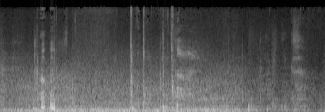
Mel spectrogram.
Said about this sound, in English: I'm going to shut this door if you guys don't mind. I'm having a hard time hearing here.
